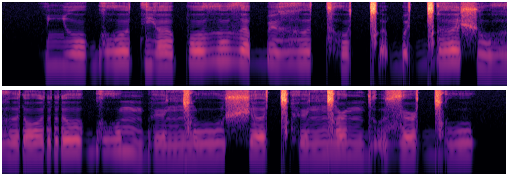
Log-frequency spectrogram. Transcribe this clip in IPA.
ʎ oː˩ ɡʱ ʊː˧ t j əː˩˧ p o˧˥ ð u˥ ð ə˧ ɓ ʏ˧ ɣ ɯ˧˥ tʰ ʊ˩˧ ǀ ə̰˩ ɓ ə̰˧ ɡ͡ǀ əː˥ ʃ u˩ ɦ ɯ˩ ɾ o˩˧ r ʊː˥ ɡʱ u˥ m b ʏː˩ ŋ͡ǀ uː˩˧ ʃ əː˩˧ ǀʰ ʏ˩˧ ŋ͡ǀ ə˞˧ n d ṵ˩˧ z ə˞˧˥ ɡ͡ǀ u˧

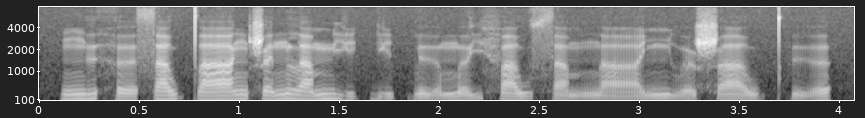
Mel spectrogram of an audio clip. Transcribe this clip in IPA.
ŋ ɨ˧˥ h əː˨˩ s a˧˥ w t̪ aː˧˥ ŋ ʂ ɛ˧˥ n l a˧˥ m j i˨˩ k̚ j i˨˩ p̚ l ɨ˨˩˨ ə̯ m ə˨˩˦ j f a˧ w s a˨˩ m n aː˨˩˨ ɲ u˨˩˨ ə̯ ʂ aː˧ w t̪ʰ ɨ˨˩˦ ə̯

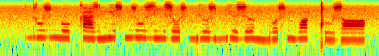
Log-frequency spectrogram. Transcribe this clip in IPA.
d u˨ z ŋ o˨ k a˨ z mʲ ɵ˨ s n z u˨ z i˨ z o˨ s bʲ o˨ z bʲ ɵ˦˨ z ɵ˦˨ m b o˨˦ s m b ɒ˦ ǃ u˨ z ɒ˦

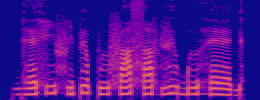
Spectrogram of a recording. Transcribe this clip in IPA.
ɡʱ ɛ˩˧ x i˨˥ f i˩˧ pʲ ɔ˦ p ɯ˩˧ f a˨˥ sˤ i˩˧˩ f vʲ u˦˨ ɓ ɯ˨˥ h ɛ˦˨ ɡ

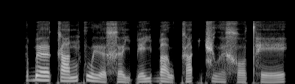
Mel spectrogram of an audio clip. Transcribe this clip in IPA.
ɓ əː˧ k a˨˦ n k w ɨ˧˩ ə̯ x ə˧˩ j ɓ e˧ j ɓ a˧˩ w k a˦˥ k̚ t͡ɕ ṳ˨˩ ə̯ x ɔ˨˦ t̪ʰ e˨˦

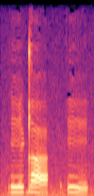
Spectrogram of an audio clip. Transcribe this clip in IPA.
ɾ e ɖ a | ʔ e

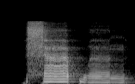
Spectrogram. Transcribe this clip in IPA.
s aː˥ p̚ w ɐ˨ ŋ

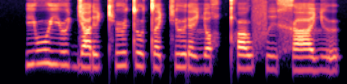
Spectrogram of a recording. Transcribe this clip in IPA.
j u j ʉ ɟ a ɾ i cʰ ʉ t u t ɐ c ɨ ɾ e ʎ ɵ χ qʰ u f i x a ʎ ɨ

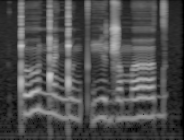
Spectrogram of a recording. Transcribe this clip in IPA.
ǃ oː ŋ͡ǃ ɛ ŋ͡ǃ u n pʼ iː ɖ͡ʐ ʌ m ʌː d

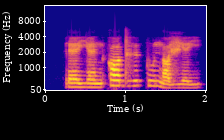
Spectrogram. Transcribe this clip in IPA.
ɾ ɛ˨ j ɛ˨ n k ɒ˥ dʱ ʏ˥˧ k u˥ n ɒ˨ vʲ ɛ˨ j

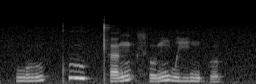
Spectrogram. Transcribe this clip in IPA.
w uː˨˥ k̚ pʰ uː˥ p̚ t̪ʰ ɐ˨˥ ŋ t͡sʰ ʊ˨˥ ŋ w iː˧ ŋ k ʊ˨˥ k̚

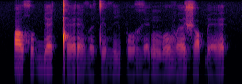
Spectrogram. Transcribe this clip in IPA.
ɒ˥ χʷ i˨˥ ɡ͡b ɛ˥ ǃ ɛ˨˥ ɾ ɛ˨˩˦ ð ə˨˩˦ t ɪ˨˩˦ ð i˨˥ p o˨˩˦ ɣ ɛ˨˩˦ ŋ͡m o˨˥ β ɜ˨˥ ʒ ɒ˨˥ ɓ ɛ˨˩˦

